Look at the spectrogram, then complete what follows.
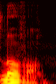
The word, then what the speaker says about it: Louisville: know that Louisville has like 6 to 8 pronunciations. Louisville, there's all people call it all different kinds of stuff, but it's Louisville.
